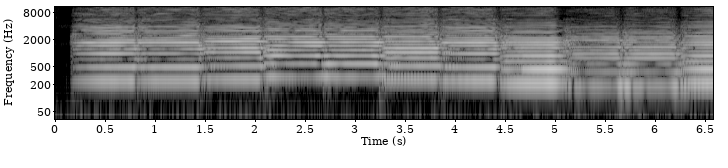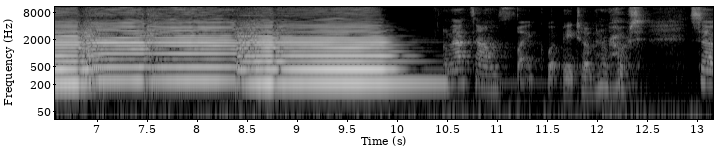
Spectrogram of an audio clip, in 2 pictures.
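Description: Cello plays a Beethoven melody with a dotted rhythm, bowed notes in a lilting pattern for about ten seconds, then a person speaks.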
